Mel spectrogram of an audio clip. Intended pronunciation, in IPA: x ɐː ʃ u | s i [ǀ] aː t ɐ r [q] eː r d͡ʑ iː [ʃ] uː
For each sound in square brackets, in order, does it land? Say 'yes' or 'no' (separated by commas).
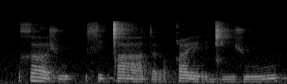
yes, yes, yes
